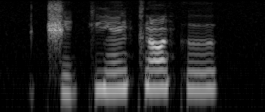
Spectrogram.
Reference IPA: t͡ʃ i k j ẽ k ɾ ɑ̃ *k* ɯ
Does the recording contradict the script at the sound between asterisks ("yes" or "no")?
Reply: no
